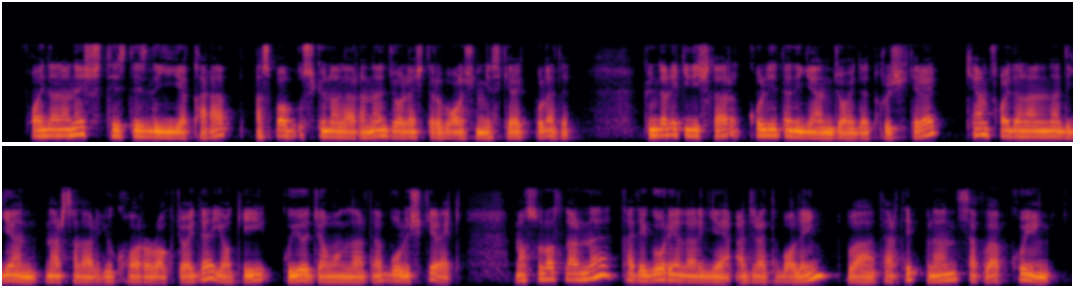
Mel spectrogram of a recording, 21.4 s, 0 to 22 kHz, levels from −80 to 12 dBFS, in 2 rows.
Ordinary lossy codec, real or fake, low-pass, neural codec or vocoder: none; real; 7.2 kHz; none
